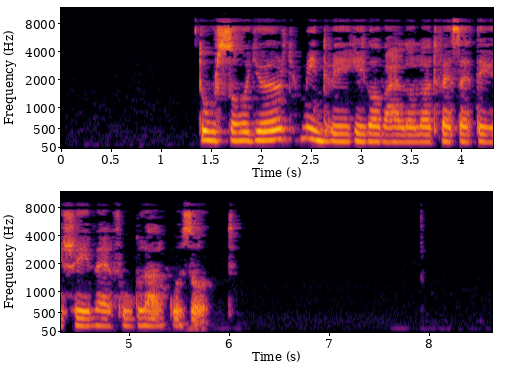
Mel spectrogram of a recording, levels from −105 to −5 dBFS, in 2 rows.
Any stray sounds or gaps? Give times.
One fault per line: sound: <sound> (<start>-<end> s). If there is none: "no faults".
no faults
